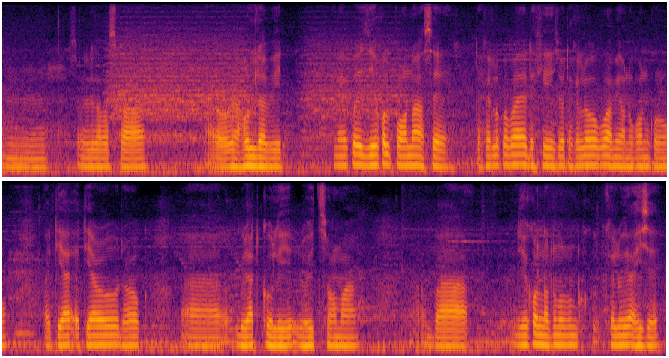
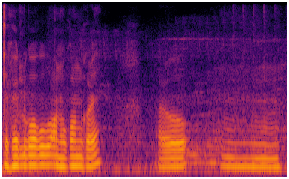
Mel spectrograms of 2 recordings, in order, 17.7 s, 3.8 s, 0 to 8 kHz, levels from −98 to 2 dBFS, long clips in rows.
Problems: none marked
